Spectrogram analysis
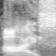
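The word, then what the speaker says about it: εἰς: The Greek word is the word eis, or ice as some pronounce it, and it never refers to action in the past.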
